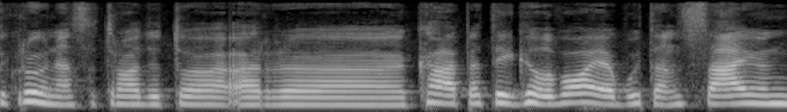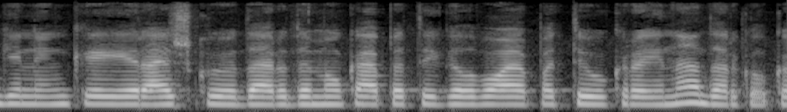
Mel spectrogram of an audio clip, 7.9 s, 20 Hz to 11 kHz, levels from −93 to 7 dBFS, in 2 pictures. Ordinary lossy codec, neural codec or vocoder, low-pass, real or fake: AAC, 48 kbps; none; 9.9 kHz; real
